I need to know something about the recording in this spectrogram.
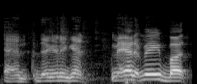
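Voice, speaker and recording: A man's voice: on the high side, lively intonation, fairly quick, very noisy. A man giving a casual product review, explaining things conversationally and often checking in with the listener.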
